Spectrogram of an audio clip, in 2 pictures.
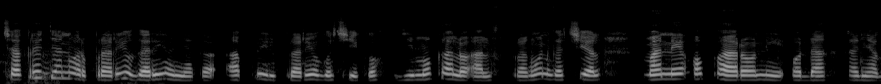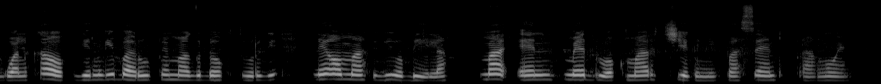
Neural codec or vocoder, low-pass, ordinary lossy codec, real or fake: vocoder, 44.1 kHz, 128 mel bands every 256 samples, BigVGAN v2; 19.8 kHz; none; fake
